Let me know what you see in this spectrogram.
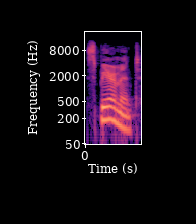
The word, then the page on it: spearmint: American English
